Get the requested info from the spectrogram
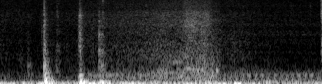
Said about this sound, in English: It's so quiet. The loudest thing about turning on the car is that your seat moved forward.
